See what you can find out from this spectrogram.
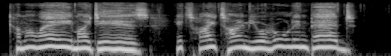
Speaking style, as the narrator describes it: a canary called out in a trembling voice to its children

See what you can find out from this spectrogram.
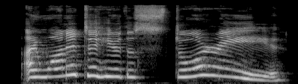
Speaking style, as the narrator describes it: Juliet whined

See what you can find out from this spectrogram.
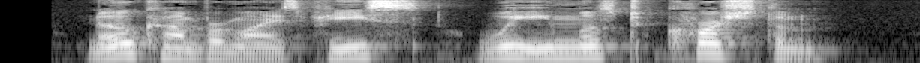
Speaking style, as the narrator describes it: exclaimed a former minister of public works

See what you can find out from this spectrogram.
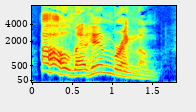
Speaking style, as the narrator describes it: they cried out

